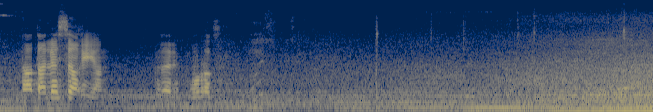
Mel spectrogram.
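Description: Low, steady engine hum of road traffic that grows steadily louder over the last few seconds, after a couple of short spoken phrases near the start.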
